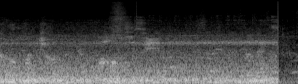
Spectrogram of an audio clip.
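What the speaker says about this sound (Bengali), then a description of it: "মেট্রো রেল চলে আসছে" A metro train rumbles loudly and steadily nearby, a dense low roar with a faint high whine, cutting off abruptly near the end; voices can be heard beneath it.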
